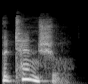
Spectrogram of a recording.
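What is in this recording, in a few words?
"potential", British English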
